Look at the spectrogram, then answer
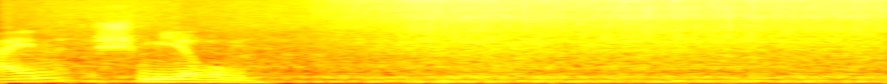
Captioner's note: hissing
